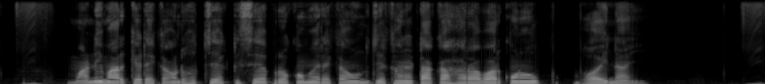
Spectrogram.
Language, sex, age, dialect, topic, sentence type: Bengali, male, 18-24, Western, banking, statement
